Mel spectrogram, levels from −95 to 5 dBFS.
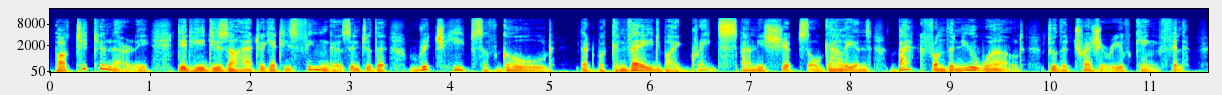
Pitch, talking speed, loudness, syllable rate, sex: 105 Hz, 175 wpm, -20 LUFS, 4.8 syllables/s, male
